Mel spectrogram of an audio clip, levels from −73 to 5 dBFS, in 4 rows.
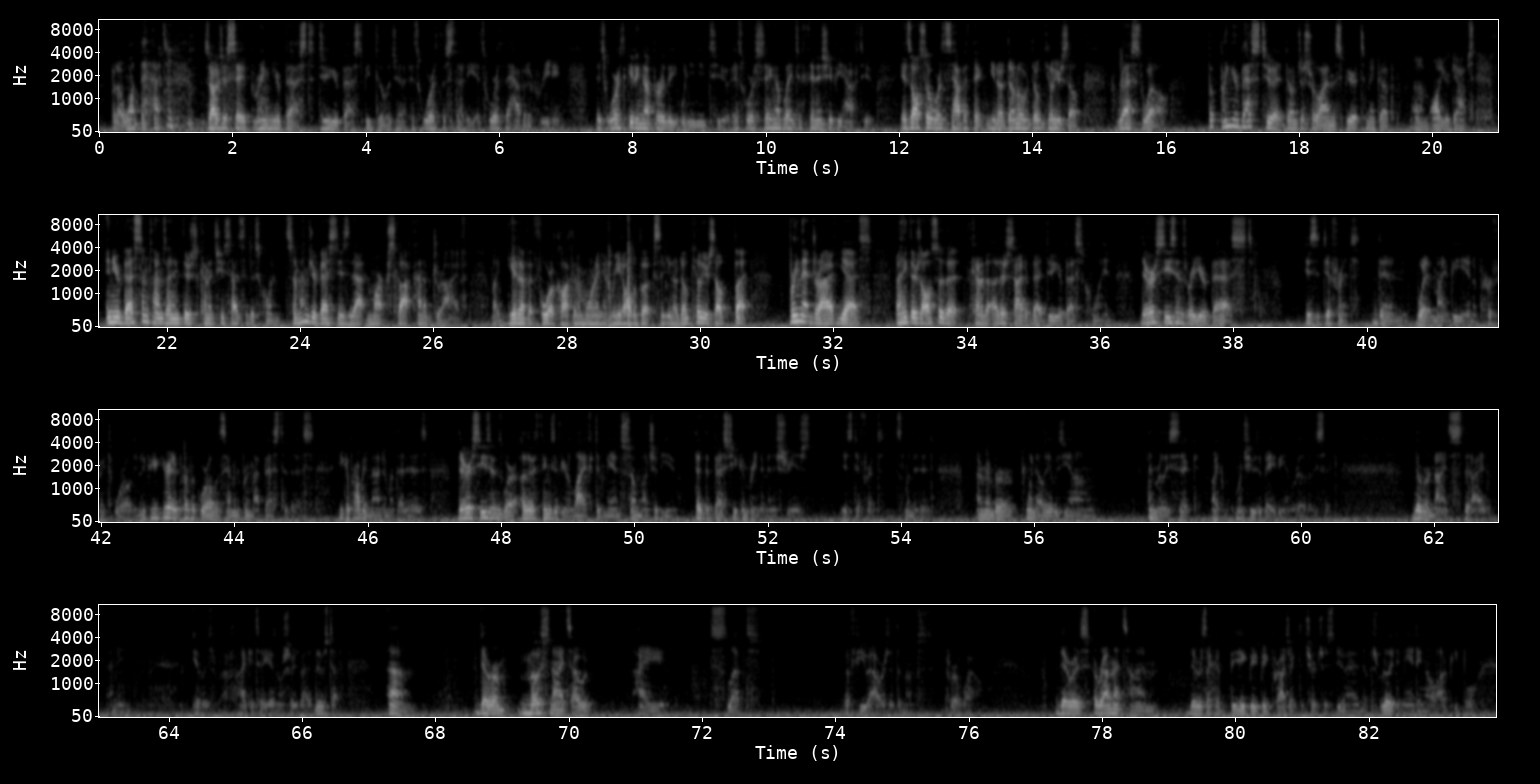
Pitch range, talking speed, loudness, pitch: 100-120 Hz, 215 wpm, -34 LUFS, 110 Hz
